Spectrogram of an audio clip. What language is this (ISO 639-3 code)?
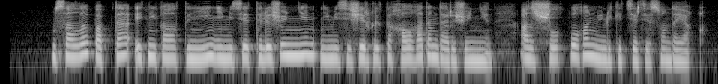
kaz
